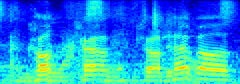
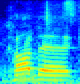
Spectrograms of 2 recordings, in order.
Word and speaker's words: Kaveh: Kaheva, they're pronouncing it weird, but Kaveh, goddess and blacksmith to the gods.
